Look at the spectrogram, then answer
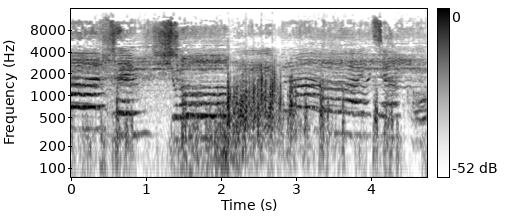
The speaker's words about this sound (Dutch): Of is het de stijgende wind?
